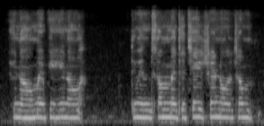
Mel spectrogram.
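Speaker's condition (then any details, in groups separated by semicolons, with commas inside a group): Cerebral palsy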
